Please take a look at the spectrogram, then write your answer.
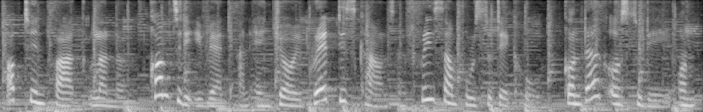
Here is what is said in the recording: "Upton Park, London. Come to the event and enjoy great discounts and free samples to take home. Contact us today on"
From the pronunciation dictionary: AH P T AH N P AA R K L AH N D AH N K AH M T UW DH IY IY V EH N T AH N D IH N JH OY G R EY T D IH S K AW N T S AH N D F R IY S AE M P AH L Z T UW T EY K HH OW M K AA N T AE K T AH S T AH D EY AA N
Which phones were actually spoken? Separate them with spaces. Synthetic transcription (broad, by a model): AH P T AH N P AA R K L AH N D AH N K AH M T UW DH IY IY V EH N T AH N D IH N JH OY G R EY T D IH S K AW N T S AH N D F R IY S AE M P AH L S T UW T EY K HH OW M K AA N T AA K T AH S T AH D EY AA N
